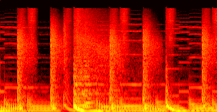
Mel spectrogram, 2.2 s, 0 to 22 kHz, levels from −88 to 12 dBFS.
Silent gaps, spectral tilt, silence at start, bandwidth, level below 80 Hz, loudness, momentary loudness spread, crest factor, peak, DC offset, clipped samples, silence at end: none; -5 dB/octave; 0 s; 17 kHz; -24 dBFS; -19 LUFS; 5 LU; 16 dB; -2 dBFS; under 0.1%; under 0.1%; 0 s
